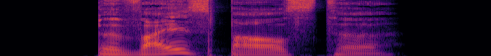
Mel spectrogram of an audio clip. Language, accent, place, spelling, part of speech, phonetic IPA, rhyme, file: German, Germany, Berlin, beweisbarste, adjective, [bəˈvaɪ̯sbaːɐ̯stə], -aɪ̯sbaːɐ̯stə, De-beweisbarste.ogg
- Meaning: inflection of beweisbar: 1. strong/mixed nominative/accusative feminine singular superlative degree 2. strong nominative/accusative plural superlative degree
